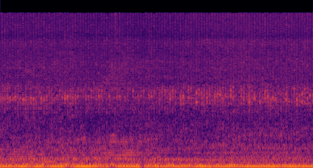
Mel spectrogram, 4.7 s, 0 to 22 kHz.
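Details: Toyota HiAce 2L diesel after converting to a 120 A Kia Carnival alternator, idling with aircon and headlights on, charging above 14 V: deep, steady rumble, even, no knocking or whine; healthy.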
